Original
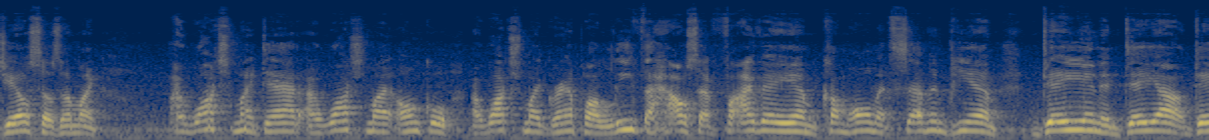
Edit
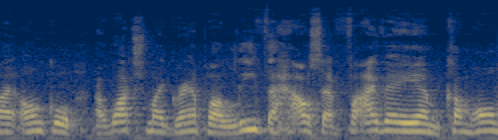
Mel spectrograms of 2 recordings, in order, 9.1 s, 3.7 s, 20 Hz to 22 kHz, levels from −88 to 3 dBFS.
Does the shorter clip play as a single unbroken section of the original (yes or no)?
yes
